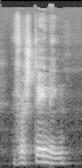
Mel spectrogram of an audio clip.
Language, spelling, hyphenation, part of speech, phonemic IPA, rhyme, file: Dutch, verstening, ver‧ste‧ning, noun, /vərˈsteː.nɪŋ/, -eːnɪŋ, Nl-verstening.ogg
- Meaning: petrification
